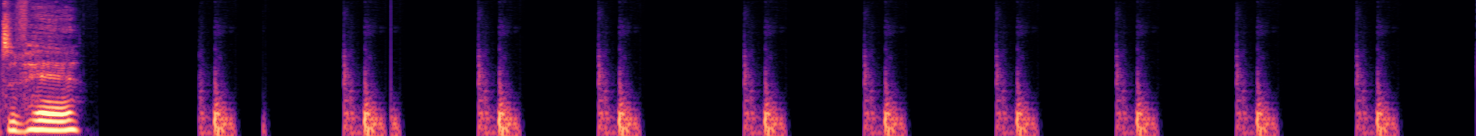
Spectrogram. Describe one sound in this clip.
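Footsteps clatter steadily up stairs.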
